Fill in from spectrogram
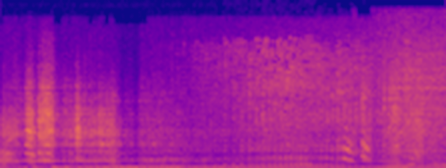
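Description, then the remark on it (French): An engine cranks and catches at the first turn, then revs up with a rising, throaty roar, loud, dipping briefly before climbing again near the end, in an advertisement for Ecobatterie, battery experts in Rochefort and La Rochelle-Périgny. No voices. “Avec Ecobatterie, votre bateau, tondeuse, moto, auto démarre au quart de tour.”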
